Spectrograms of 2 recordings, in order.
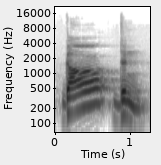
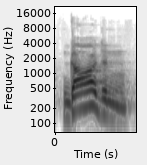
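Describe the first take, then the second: First: "Garden" pulled apart, long GAR then short den; first syllable stressed. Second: Said in the usual way. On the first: Shown as a demonstration. Teacher showing a trochaic word, "Garden" split with first syllable stressed. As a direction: break "Garden" in two, weight on GAR. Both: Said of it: "the first syllable is stressed".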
